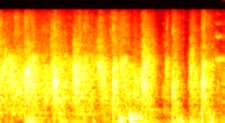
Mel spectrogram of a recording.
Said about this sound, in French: Merci à vous. Applaudissez-vous. Bravo. Car sans vous, on n'est rien.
